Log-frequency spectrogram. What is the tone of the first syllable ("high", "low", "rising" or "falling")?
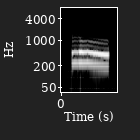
falling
